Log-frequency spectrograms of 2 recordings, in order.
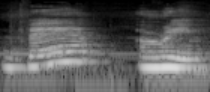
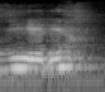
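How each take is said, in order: First: The word has English sounds, including an English r. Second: The word has Ukrainian sounds, including a rolled r. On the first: The speaker calls it right. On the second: The speaker calls it wrong.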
